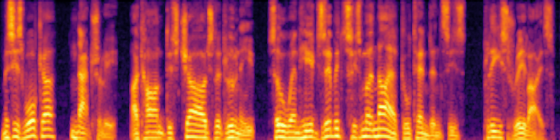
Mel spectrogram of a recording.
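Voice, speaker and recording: A man's voice: mid-range voice, sing-song, unhurried, few pauses, no echo, studio quality. A man playing a pompous, nervous and irritable personnel examiner in a radio drama. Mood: indignant. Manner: officious, irritable, brusque.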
